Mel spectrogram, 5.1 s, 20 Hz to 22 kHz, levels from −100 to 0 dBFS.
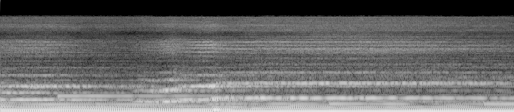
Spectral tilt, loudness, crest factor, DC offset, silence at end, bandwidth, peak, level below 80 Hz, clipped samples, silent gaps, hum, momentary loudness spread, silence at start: -7 dB/octave; -16 LUFS; 10 dB; under 0.1%; 0 s; 12 kHz; -4 dBFS; -16 dBFS; under 0.1%; none; none; 2 LU; 0 s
